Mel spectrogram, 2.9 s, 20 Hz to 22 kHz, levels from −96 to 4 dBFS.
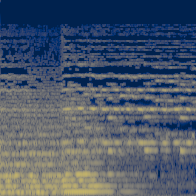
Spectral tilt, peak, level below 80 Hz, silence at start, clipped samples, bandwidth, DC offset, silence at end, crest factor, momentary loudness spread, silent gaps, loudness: -6 dB/octave; -8 dBFS; -48 dBFS; 0 s; under 0.1%; 11.5 kHz; under 0.1%; 0 s; 16 dB; 6 LU; none; -22 LUFS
